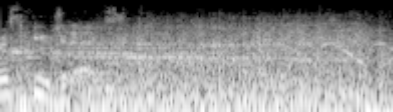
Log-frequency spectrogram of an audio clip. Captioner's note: siSiren waililing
